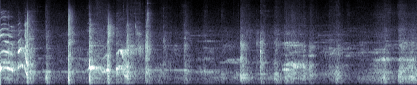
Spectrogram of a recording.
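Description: A small dog whining briefly at the start, then a series of scattered light clicks and taps. Faint steady background hum and music run underneath.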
